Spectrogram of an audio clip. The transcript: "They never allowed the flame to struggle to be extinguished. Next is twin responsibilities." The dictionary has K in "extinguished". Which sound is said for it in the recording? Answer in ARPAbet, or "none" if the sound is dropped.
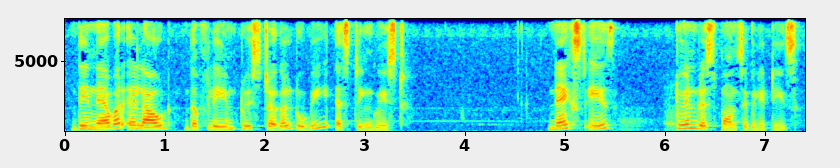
none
